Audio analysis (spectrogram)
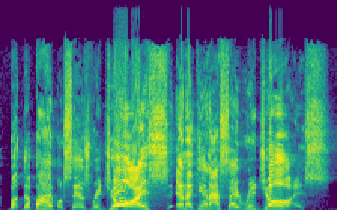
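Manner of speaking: slow, loud proclaiming; full-force preacher proclaiming rejoice; preaching. Acted. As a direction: preach it out, stretch each word.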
